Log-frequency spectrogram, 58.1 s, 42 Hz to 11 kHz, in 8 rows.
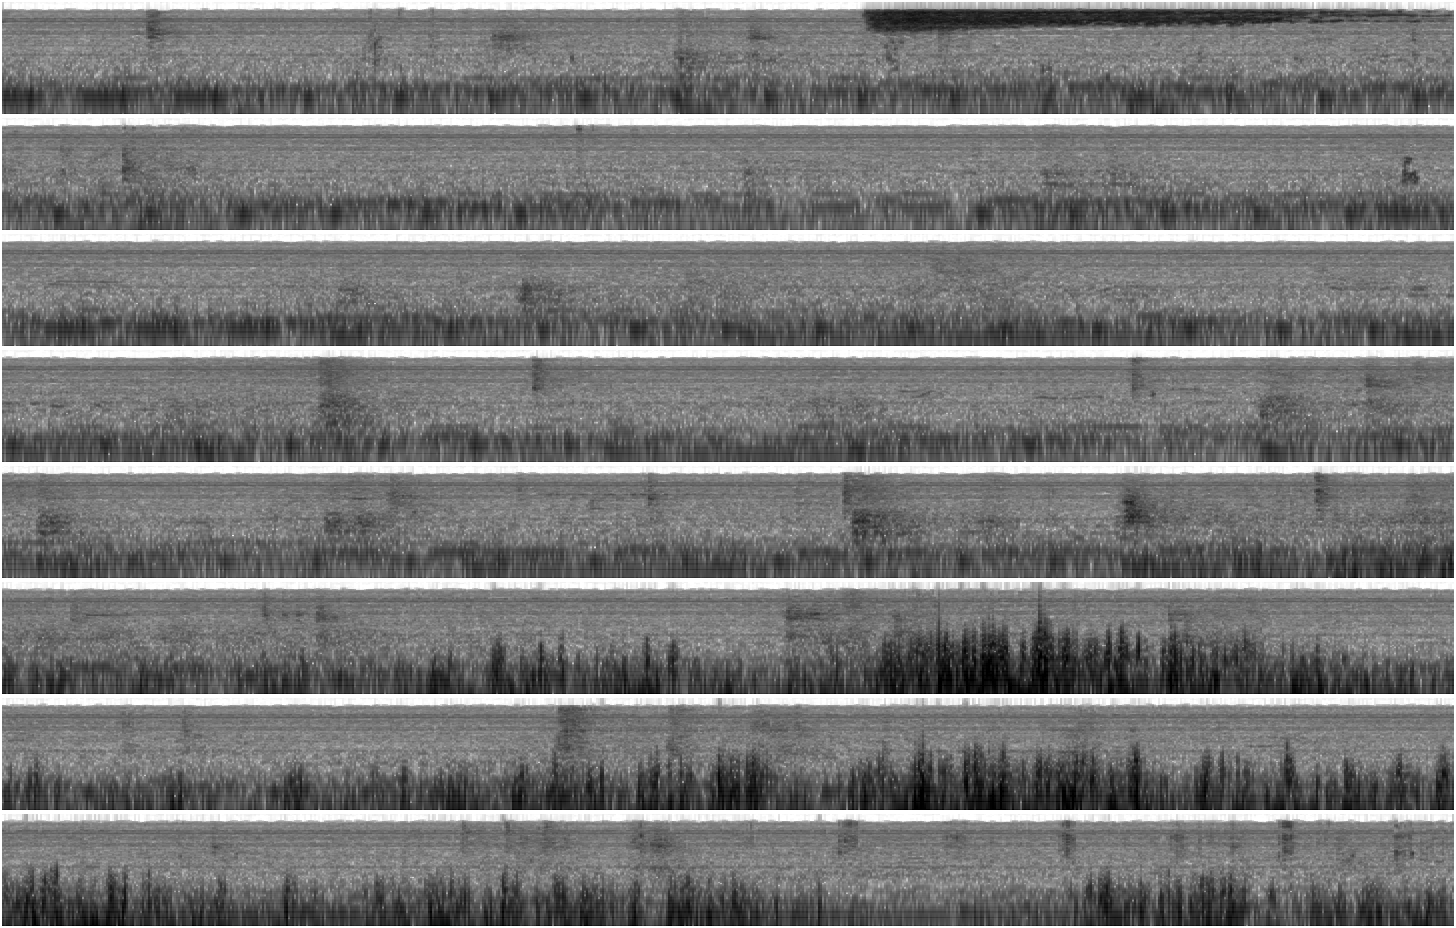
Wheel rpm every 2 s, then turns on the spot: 0, 0, 0, 0, 0, 0, 0, 0, 0, 0, 0, 0, 0, 0, 0, 0, 0, 0, 0, 0, 0, 0, 0, 0, 0, 0, 0, 0, 0.
none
